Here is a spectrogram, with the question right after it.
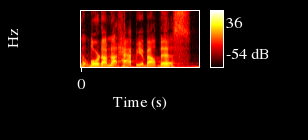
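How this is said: The tone is firm and demanding. The speaker wants their stance known firmly. "a Martha tone of voice"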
